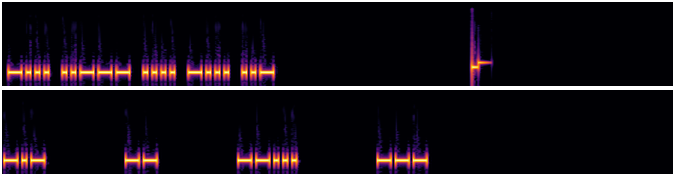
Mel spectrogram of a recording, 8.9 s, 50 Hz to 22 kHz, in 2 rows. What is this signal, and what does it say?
Morse code, heard as a keyed tone, about 40 wpm, spaced as for 22 wpm, 700 Hz. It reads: B2HBU KM7O
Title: USA Call Signs - 6x Character Spacing - 40wpm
